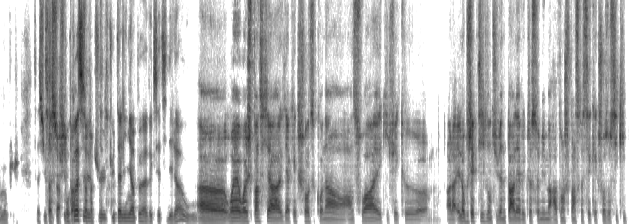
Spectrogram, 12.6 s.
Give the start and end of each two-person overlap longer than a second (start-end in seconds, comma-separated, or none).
0.9-2.2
